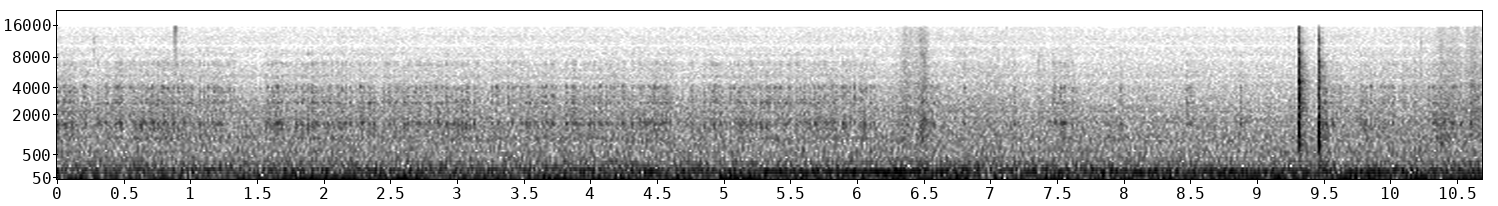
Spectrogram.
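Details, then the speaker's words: Old laptop running Windows XP, first powered on in about 15 years: faint irregular rapid ticking over a soft fan hum as the hard drive seeks busily, apparently indexing; normal activity, not a fault. "and the hard drive is just going to town here it's sounds like it's indexing like i said this thing hasn't been powered on for i think she said 15 years"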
